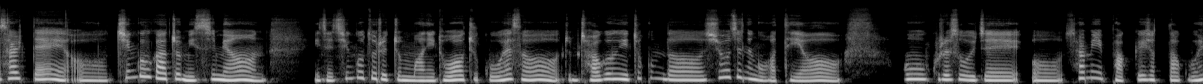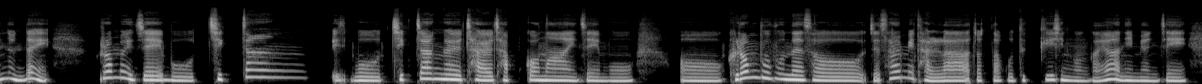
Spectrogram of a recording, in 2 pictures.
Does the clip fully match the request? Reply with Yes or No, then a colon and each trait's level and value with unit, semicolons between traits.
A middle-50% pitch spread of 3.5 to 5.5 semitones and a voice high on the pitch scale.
Yes: average, 5.1 semitones; high, 200 Hz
